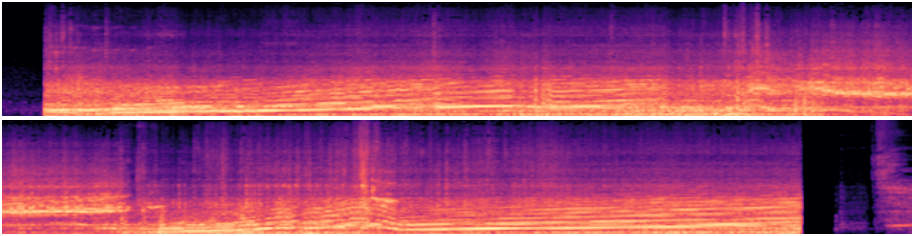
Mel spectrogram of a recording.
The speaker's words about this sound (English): We have Carl Hitchin at Mallory Park in the Bark Saloons race.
